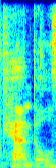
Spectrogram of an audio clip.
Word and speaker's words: KNDLZ: The next company that I'm gonna talk about is a company called Candles. It has a really unique spelling. It's spelled KNDLZ.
